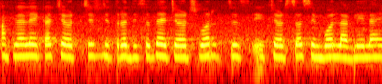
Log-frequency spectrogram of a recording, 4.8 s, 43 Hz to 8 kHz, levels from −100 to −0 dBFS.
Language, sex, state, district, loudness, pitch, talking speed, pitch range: Marathi, female, Maharashtra, Pune, -23 LUFS, 245 Hz, 190 wpm, 235-250 Hz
